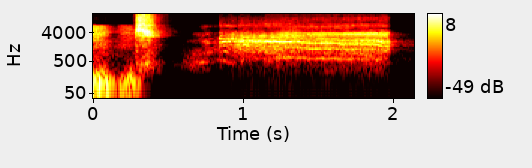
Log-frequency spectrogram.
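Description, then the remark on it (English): A short low grunt and quick burst give way to a shrill, drawn-out pig squeal lasting just over a second, fairly loud, with no one talking. “So Ames takes off covered in mud, sounding like a pig”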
